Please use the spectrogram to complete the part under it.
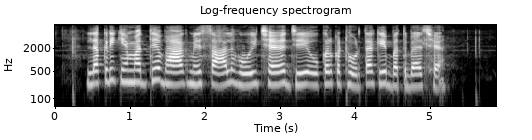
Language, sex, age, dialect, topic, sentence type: Maithili, female, 25-30, Eastern / Thethi, agriculture, statement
